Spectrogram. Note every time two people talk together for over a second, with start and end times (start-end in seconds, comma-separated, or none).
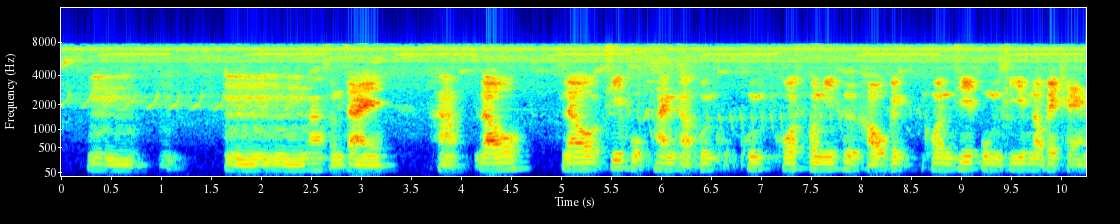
none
